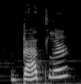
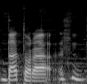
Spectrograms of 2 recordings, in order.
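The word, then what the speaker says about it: 戦人: And it's pronounced Battler? I don't know. Should I read it Batora from now on? Because I can do it if you want me to. It's a bit weird for me.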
